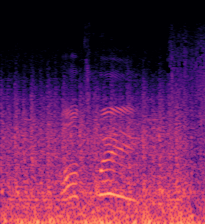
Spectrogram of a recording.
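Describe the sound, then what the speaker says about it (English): Bombs dropped by a diving aircraft strike a warship in the War On The Sea naval combat game, giving a loud, continuous roaring rumble of blasts with faint whistling tones drifting through it. "Massive hits. Huge explosions."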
